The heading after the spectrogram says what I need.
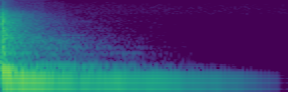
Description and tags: Rick DRUM TOM LO hard
Tom lo hard
rick, stereo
